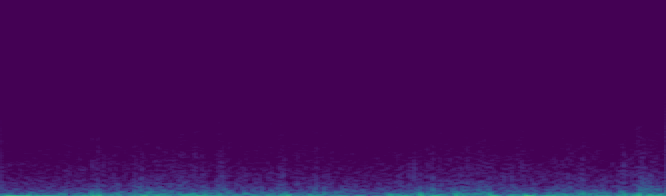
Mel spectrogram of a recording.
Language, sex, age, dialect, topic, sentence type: Chhattisgarhi, male, 56-60, Eastern, banking, question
